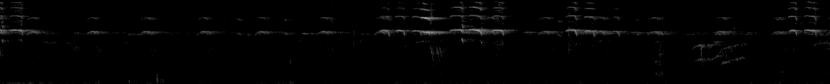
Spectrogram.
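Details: Quieter home recording of birds giving short, repeated high chirps in clusters, rising to a livelier patch of twittering in the middle.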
